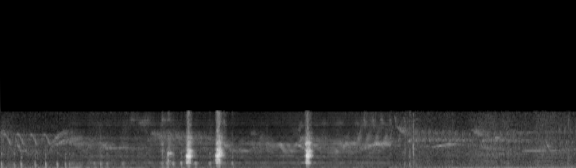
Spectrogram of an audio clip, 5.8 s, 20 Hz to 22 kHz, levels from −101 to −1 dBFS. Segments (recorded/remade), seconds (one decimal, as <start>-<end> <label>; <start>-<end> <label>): 0.0-0.7 recorded; 0.7-3.9 remade; 3.9-5.8 recorded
